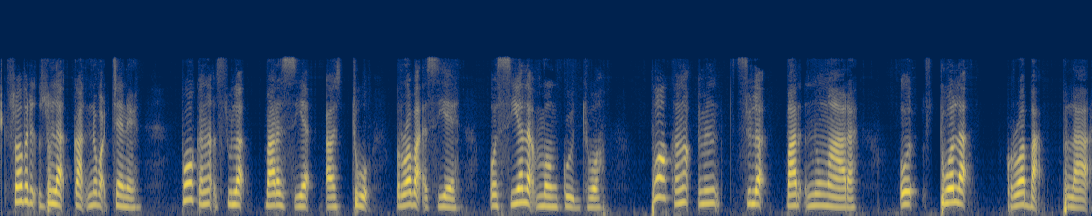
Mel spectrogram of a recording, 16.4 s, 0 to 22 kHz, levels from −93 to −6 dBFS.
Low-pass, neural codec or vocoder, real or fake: 7.2 kHz; codec, 16 kHz, 1 kbps, X-Codec, WavLM features, trained on Multilingual LibriSpeech; fake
